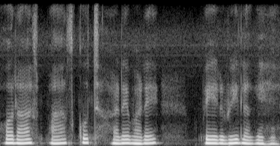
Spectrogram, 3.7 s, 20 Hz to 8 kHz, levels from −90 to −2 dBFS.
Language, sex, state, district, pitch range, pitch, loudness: Hindi, female, Uttar Pradesh, Saharanpur, 185-200 Hz, 195 Hz, -16 LUFS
